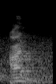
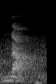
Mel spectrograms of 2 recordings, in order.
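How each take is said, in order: First: The word is reduced to a weak 'un'. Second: The word is reduced to a weak 'na'. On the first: "that and is weakened to un" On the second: "reduced to na sound"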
